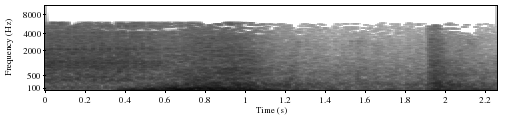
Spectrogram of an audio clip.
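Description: A rushing noise swelling into a deep, rumbling boom about half a second in, which then fades away.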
